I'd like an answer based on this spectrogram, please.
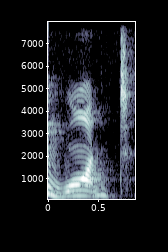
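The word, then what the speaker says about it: want: ओ का भी साउंड आता है स्पेशली डब्ल्यू के साथ डब्ल्यू ए एन टी वांट वांट।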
